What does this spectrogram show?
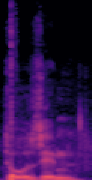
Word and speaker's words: Tåsen: Allora, il quartiere dove siamo è il quartiere di Tåsen, che si scrive Tasen con la A col pallino sopra, perché la A col pallino sopra appunto si pronuncia E.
